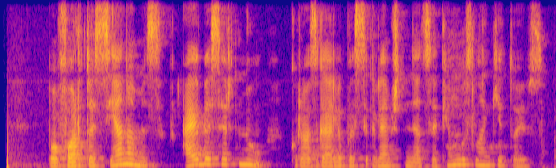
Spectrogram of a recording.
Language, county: Lithuanian, Šiauliai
